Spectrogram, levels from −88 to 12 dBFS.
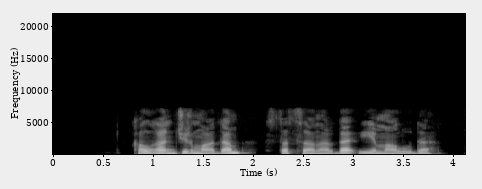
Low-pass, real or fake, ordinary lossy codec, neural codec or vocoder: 7.2 kHz; fake; MP3, 64 kbps; vocoder, 44.1 kHz, 80 mel bands, Vocos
